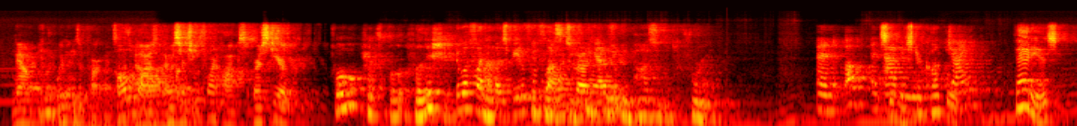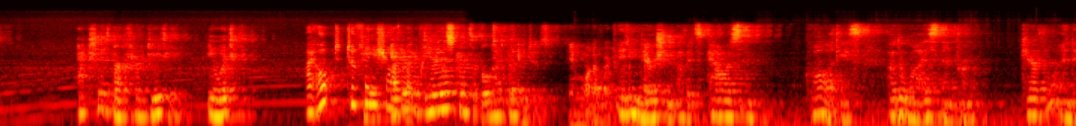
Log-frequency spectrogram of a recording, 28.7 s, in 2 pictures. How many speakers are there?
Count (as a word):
seven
